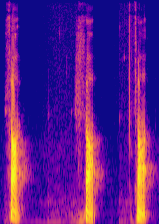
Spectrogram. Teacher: Thought at the end, the tongue goes up and makes a stop T. Not thought, but thought.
